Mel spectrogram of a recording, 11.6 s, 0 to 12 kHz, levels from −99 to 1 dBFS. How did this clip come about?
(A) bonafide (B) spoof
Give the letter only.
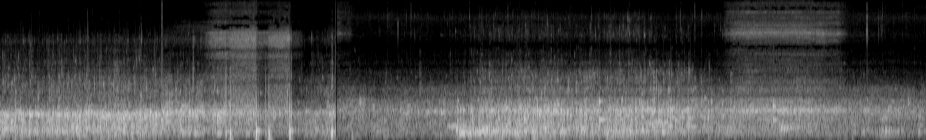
A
